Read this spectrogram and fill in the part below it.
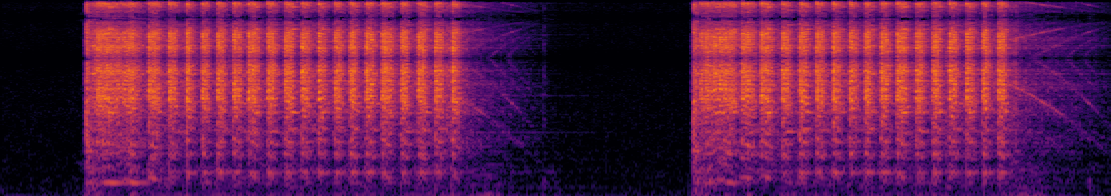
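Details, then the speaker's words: Vehicle with starter recently replaced by owner: two cranking bursts of about two seconds each, fast, even, harsh chatter, engine never catches; abnormal starter cranking noise, owner unsure whether a new starter is needed. "So I'm going to let you guys hear if there's any mechanics or anybody that will be able to guide me to the right spot maybe, or do I need a new starter?"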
